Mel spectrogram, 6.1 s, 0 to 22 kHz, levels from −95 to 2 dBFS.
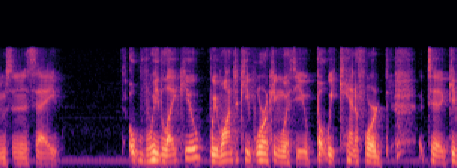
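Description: No technical faults are audible.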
